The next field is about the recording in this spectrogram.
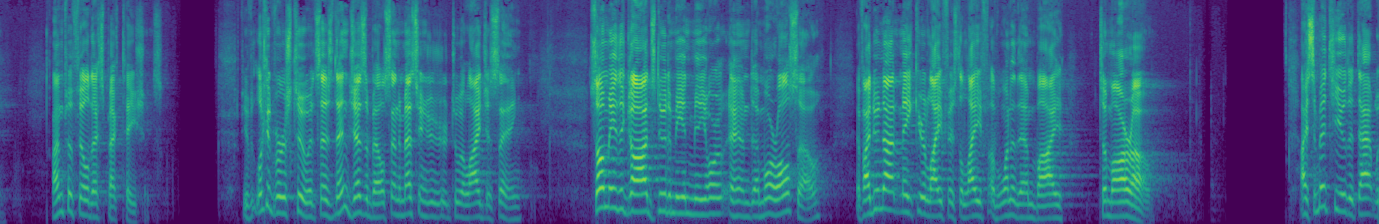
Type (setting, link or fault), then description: setting, large echoing room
